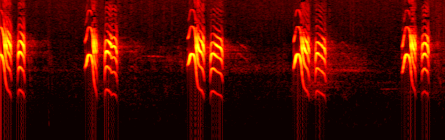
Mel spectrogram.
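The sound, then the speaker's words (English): A brown-headed nuthatch gives squeaky, doubled call notes, each pair a high nasal squeak, repeated five times at roughly one-second intervals, clear with nothing else in the background. “While the brown-headed nuthatch comes off as squeaky.”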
